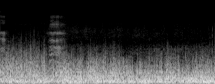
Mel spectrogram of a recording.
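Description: Wind blows at Eden Beach in Pondicherry, a loud, constant rushing buffet against the microphone that masks other sounds, with no speech.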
